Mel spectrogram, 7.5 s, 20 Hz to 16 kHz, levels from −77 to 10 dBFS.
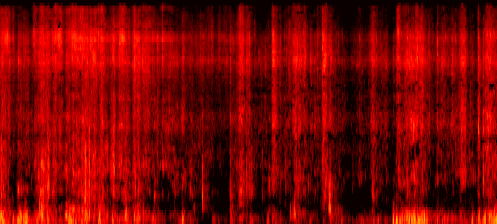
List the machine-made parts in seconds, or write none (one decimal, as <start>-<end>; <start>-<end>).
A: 0.0-3.6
